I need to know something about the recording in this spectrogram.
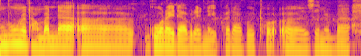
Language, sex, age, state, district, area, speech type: Bodo, female, 18-30, Assam, Udalguri, urban, spontaneous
